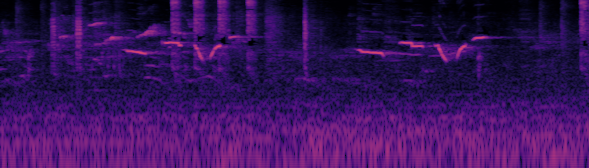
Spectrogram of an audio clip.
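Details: Many-voiced fighting song from a white-rumped shama, stirred up in the cold season while flicking its tail: separate whistled phrases with dipping V-shaped notes, spaced by sharp clicks and short gaps.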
